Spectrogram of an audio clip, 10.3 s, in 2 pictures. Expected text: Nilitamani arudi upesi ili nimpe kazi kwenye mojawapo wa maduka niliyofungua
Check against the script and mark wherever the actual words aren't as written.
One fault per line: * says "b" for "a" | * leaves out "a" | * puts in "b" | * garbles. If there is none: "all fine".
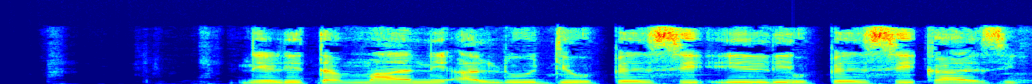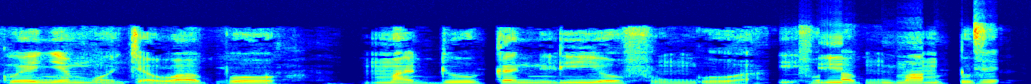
* says "upesi" for "nimpe"
* leaves out "wa"
* garbles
